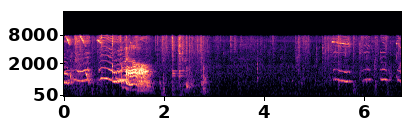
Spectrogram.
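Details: Six-week-old puppies, a litter of ten from an American Staffordshire terrier father and a Border collie/German shorthaired pointer mother, give a loud whining cry early on, then quieter high whimpers with small squeaks near the end, indoors.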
